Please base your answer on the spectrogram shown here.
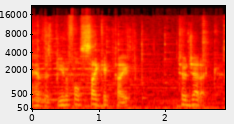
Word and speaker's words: Togetic: this beautiful Psychic type Togetic. Togetic? How do you say it? Togetic or Togetic? I've heard it both ways. Like jet, like J-E-T, or get. Togetic.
